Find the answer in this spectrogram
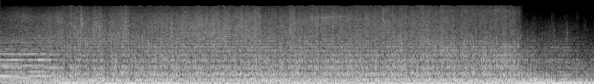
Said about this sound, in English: So what you're actually hearing there is the dam breaks above, you know, where the ark is. And there is a flood, but it doesn't come from necessarily the rain.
